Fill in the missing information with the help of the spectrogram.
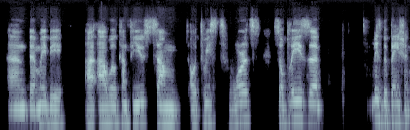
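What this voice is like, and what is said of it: Russian accent speaking English. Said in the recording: “to be patient to this Russian and to my silly accent”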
